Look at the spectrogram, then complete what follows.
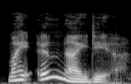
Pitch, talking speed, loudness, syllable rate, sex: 170 Hz, 135 wpm, -13 LUFS, 3.7 syllables/s, male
